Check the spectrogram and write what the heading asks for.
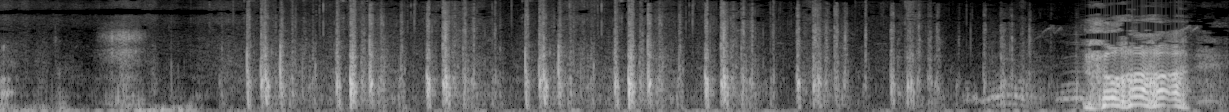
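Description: Sound effect of horse hooves clip-clopping at a quick, even pace, followed near the end by a loud wavering cry.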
